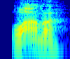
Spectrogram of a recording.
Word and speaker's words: llama: Llama, on the second L is silent. You only say all right.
